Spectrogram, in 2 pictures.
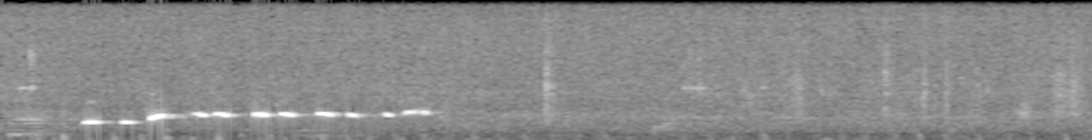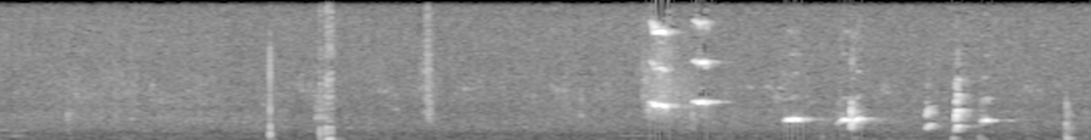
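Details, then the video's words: Orange-variety crimson rosella singing a run of clear, evenly spaced whistled notes that step slightly upward. A long near-silent stretch follows, and a few scattered short whistles and clicks come near the end. "Happy Parrot Crimson Rossela Pennant Orange Singing"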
